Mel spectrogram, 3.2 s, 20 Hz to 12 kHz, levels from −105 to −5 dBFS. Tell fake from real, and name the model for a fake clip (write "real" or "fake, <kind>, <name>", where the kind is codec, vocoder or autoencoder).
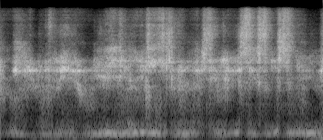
fake, codec, SNAC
